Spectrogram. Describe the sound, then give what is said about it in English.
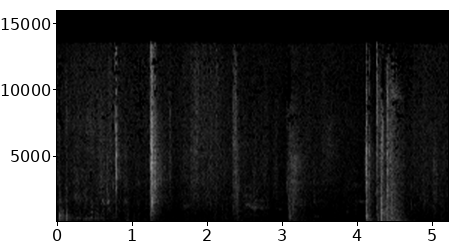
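A door opens with a few sharp latch clicks and creaks, then swings shut with a heavy thud near the end; no one speaks. “Okay, but we should put a rubber band on the door just in case he comes back.”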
